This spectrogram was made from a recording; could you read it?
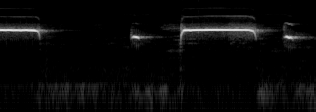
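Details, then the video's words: Oriental magpie-robin (kacer) singing energetically (gacor) while spreading its tail: two long, level, pure whistles, each close to a second, each followed by a short lower slurred note, with quiet low rumbling between. "Burung Kacer gacor buka ekor"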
